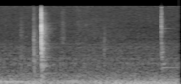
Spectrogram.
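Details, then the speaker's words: New PC build that won't boot: one sharp click a second after switch-on over a faint hum. This is the power supply's protection relay activating, which points to a fault on the PSU's PCB. "And that little click. Little ping. All right, so yeah, that was the relay. You can hear a relay activating in there."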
